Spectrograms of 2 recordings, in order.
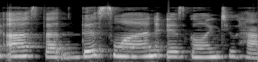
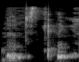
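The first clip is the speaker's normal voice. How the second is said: whispered aside; 11 dB quieter, much faster than usual. Real, not acted. Joke aside after the example sentence.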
